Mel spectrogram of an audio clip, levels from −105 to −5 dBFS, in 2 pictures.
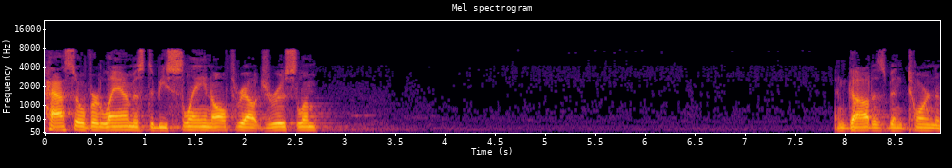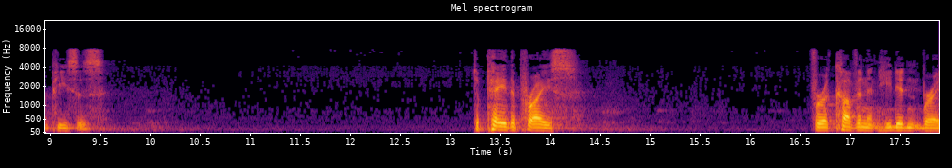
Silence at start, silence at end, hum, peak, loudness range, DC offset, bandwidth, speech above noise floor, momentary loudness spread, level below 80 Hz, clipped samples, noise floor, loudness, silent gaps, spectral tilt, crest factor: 0 s; 0 s; none; -4 dBFS; 11 LU; under 0.1%; 8 kHz; 48 dB; 13 LU; -66 dBFS; under 0.1%; -71 dBFS; -24 LUFS; none; -6 dB/octave; 22 dB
